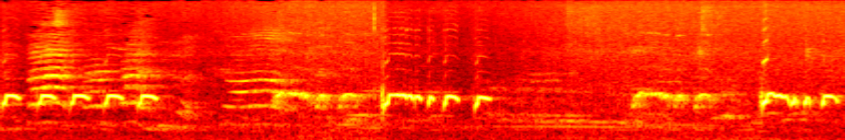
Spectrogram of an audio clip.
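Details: Tame zebra dove, used for training new zebra doves, repeating soft trilled coo phrases roughly every second, some overlapping, with faint clicks.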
